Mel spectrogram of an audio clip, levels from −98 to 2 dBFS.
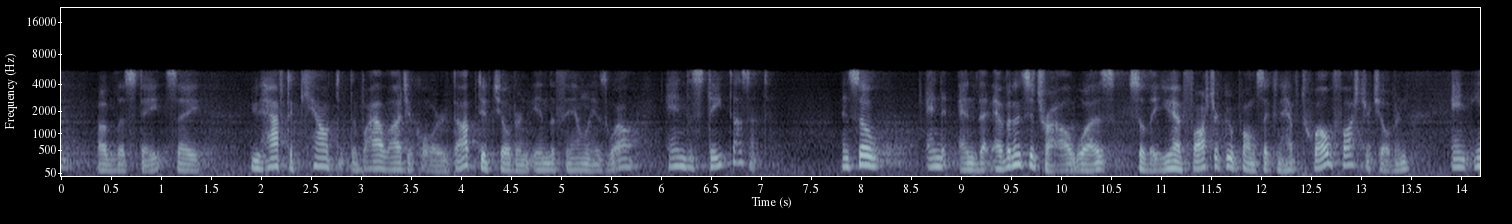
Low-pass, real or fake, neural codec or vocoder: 5.4 kHz; fake; codec, 16 kHz, about 1 kbps, DyCAST, with the encoder's durations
